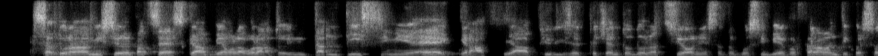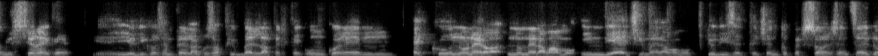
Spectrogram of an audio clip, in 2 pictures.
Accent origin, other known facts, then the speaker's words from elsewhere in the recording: Sicily, Italy; lo dico da siciliano, avendo vissuto tutta la mia vita in Sicilia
